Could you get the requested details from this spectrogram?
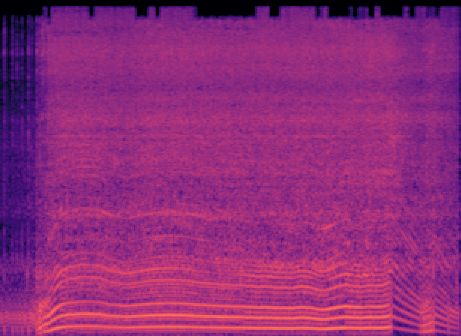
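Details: Husqvarna chainsaw that wouldn't start, after the carb screws were reset: revs cleanly and holds a steady high scream while cutting, pitch sagging slightly under load; working properly.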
